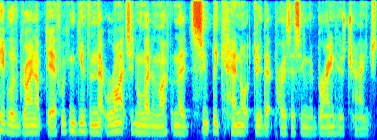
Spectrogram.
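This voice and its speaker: A man's very fast, mumbled, fairly low speech with fairly even intonation, in a very clean recording with a silent background. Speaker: hearing scientist. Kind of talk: public lecture. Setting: stage with audience. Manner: tends to mumble a little.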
